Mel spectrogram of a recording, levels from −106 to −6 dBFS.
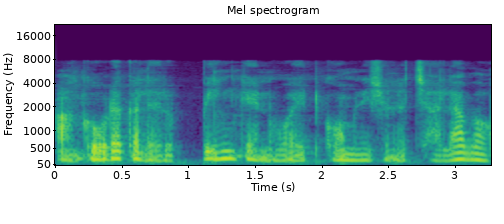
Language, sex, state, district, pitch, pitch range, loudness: Telugu, female, Andhra Pradesh, Guntur, 185 Hz, 160-205 Hz, -23 LUFS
